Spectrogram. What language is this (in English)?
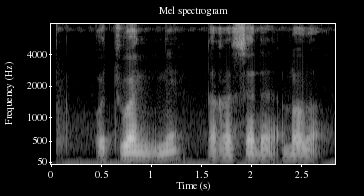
Somali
